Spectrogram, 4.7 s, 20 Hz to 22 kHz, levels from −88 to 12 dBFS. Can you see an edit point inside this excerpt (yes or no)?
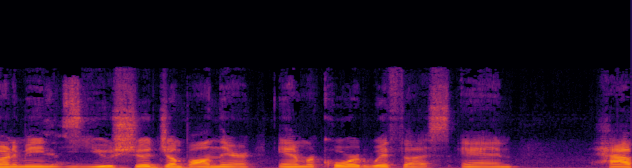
yes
